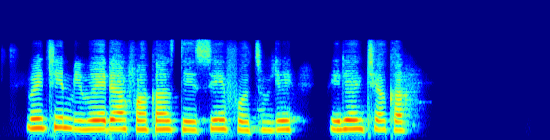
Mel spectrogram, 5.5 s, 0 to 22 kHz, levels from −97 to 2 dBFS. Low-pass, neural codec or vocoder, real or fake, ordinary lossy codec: none; codec, 16 kHz, 0.5 kbps, X-Codec, HuBERT features, trained on general audio; fake; none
